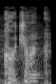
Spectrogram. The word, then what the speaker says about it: Kerchak: Kerchak.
